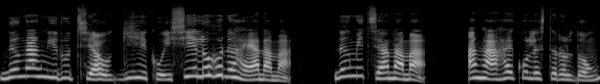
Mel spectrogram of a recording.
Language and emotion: Bodo, angry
